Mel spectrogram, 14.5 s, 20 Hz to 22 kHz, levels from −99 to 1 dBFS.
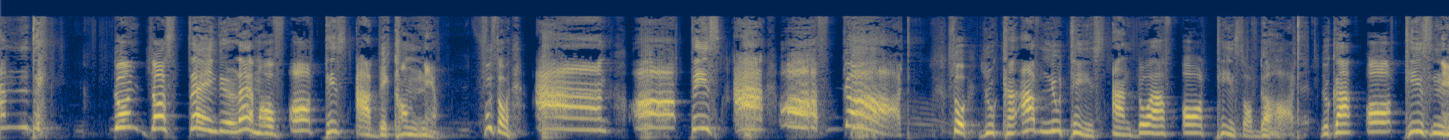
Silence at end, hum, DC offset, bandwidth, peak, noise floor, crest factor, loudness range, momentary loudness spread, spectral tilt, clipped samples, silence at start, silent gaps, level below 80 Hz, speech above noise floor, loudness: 0 s; none; under 0.1%; 13.5 kHz; -2 dBFS; -62 dBFS; 16 dB; 3 LU; 9 LU; -3.5 dB/octave; under 0.1%; 0 s; none; -74 dBFS; 42 dB; -19 LUFS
